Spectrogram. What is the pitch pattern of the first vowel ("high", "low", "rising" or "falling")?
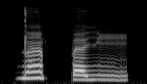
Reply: high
